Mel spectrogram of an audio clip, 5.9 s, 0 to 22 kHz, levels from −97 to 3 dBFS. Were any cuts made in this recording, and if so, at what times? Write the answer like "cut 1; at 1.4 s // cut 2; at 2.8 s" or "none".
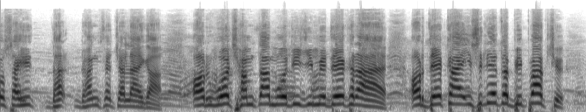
none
